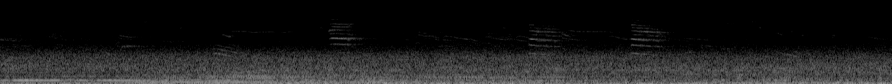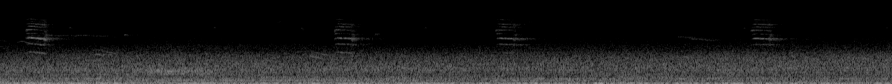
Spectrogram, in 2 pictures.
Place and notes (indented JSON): {
  "title": "Upper Deerfield Township, NJ, USA - park drive",
  "date": "2016-12-04 09:20:00",
  "description": "geese, mallards, blue jays and other birds compete with nearby road traffic noise",
  "latitude": "39.45",
  "longitude": "-75.23",
  "altitude": "1",
  "timezone": "GMT+1"
}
